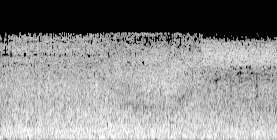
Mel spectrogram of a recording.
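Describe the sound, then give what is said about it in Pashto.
Water of the Mazar Baba spring, a cold, clear spring among green gardens in Uruzgan, rushes in a loud, steady, unbroken hiss that lasts throughout. “د شنو باغونو په مینځ کې د خورا یخي پاکي او سپینې اوبو په لرلو مشهوره د مزار بابا په نوم چینه”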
